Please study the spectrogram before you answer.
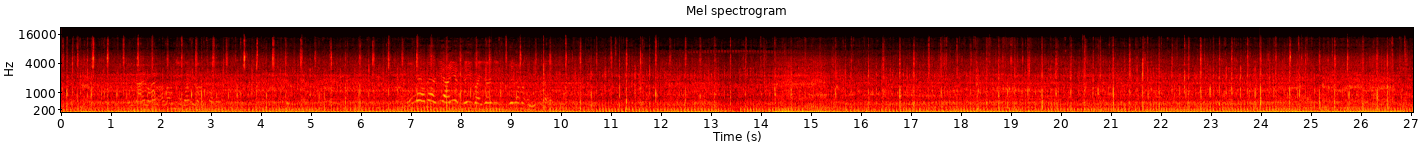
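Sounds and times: horse hooves clip-clopping on dirt: 0.0s - 27.0s.

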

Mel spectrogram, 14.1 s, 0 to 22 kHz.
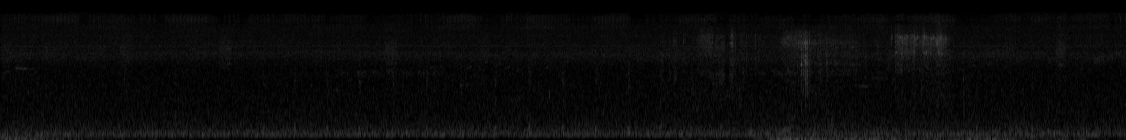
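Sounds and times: faint low background noise: 0.0s - 14.0s
fly line swishing: 8.4s - 13.7s.

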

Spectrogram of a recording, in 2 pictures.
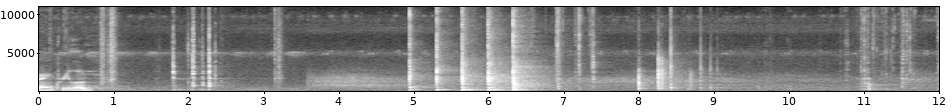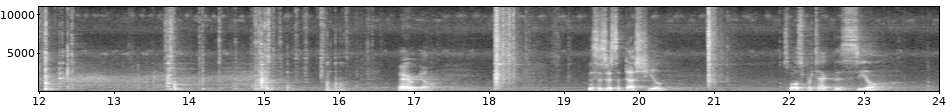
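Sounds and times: metal-on-metal knocks: 8.0s - 9.2s.

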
